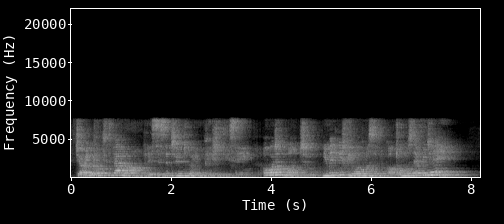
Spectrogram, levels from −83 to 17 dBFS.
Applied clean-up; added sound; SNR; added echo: neural separator model SepFormer DNS4.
